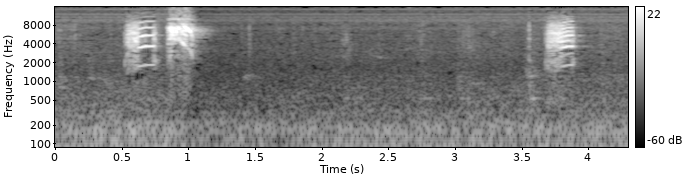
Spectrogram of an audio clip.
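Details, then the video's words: Sogok otong sunbird, agitated song: a quick pair of shrill, buzzy, very high bursts, a pause of over two seconds, then one more harsh high burst, with a quiet background. "burung sogok otong terapi ngamuk"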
